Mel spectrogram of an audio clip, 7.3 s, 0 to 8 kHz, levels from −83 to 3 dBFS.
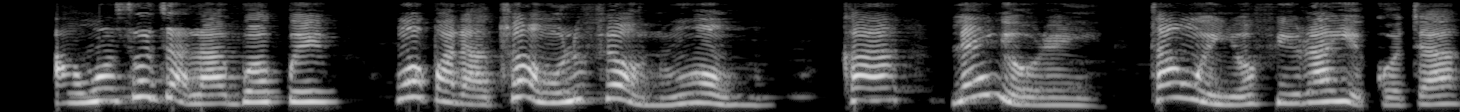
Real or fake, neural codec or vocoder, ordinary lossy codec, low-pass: real; none; none; 7.2 kHz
